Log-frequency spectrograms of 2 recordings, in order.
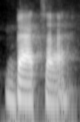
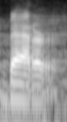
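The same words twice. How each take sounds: First: The final R is silent. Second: The final R is pronounced strongly. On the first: This is the British pronunciation. "kalau versi British English, mereka bakal bilang better" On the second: This is the American pronunciation. "versi American English, mereka bakal bilang better"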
